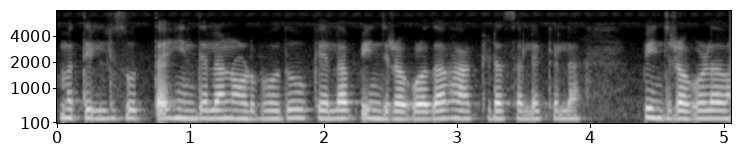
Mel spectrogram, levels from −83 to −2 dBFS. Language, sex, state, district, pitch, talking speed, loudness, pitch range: Kannada, female, Karnataka, Bidar, 210 Hz, 105 wpm, -18 LUFS, 205-215 Hz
